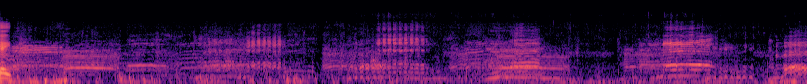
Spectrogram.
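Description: A flock of Zwartbles sheep bleating over and over, a long wavering call about once a second from several animals.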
